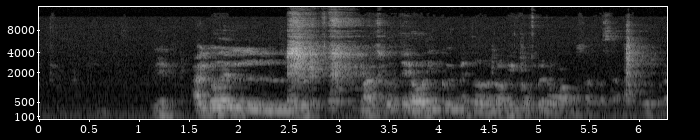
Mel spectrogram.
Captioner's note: speaking in Spanish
